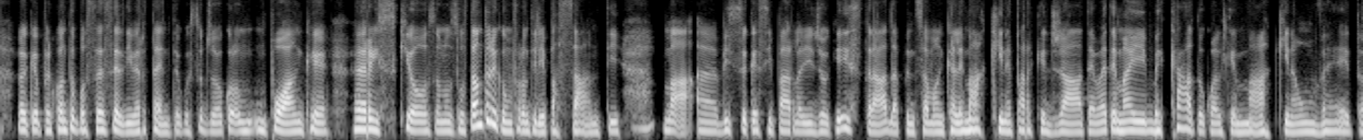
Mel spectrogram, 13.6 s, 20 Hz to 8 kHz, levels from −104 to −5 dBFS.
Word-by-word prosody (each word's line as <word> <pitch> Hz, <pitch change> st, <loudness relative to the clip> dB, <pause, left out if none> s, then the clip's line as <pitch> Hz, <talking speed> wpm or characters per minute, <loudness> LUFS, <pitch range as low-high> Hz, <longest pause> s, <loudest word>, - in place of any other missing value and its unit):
perché 165 Hz, -1 st, +2 dB
per 155 Hz, -, -2 dB
quanto 170 Hz, +4 st, +2 dB
possa 155 Hz, +1 st, -1 dB
essere 160 Hz, -1 st, +3 dB
divertente 140 Hz, -1 st, -2 dB
questo 140 Hz, +5 st, -7 dB
gioco 145 Hz, +2 st, -2 dB
un 150 Hz, 0 st, +1 dB
un 160 Hz, -2 st, 0 dB
po' 165 Hz, +1 st, +5 dB
anche 145 Hz, +1 st, +2 dB, 0.2 s
rischioso, 165 Hz, -3 st, +3 dB
non 150 Hz, 0 st, 0 dB
soltanto 190 Hz, -, +4 dB
nei 270 Hz, -, +7 dB
confronti 150 Hz, -2 st, 0 dB
dei 135 Hz, -1 st, +2 dB
passanti 140 Hz, 0 st, -3 dB, 0.4 s
ma, 160 Hz, -3 st, 0 dB
ehm, 150 Hz, -2 st, -4 dB
visto 160 Hz, +3 st, -3 dB
che 155 Hz, -1 st, -1 dB
si 160 Hz, 0 st, -7 dB
parla 145 Hz, -3 st, -2 dB
di 140 Hz, 0 st, -1 dB
giochi 145 Hz, +4 st, -2 dB
di 190 Hz, -, +2 dB
strada, 140 Hz, -2 st, -2 dB
pensavo 140 Hz, +1 st, -2 dB
anche 140 Hz, +4 st, -2 dB
alle 145 Hz, 0 st, +4 dB
macchine 160 Hz, -1 st, +1 dB
parcheggiate: 145 Hz, -3 st, -2 dB
avete 155 Hz, +3 st, +1 dB
mai 155 Hz, 0 st, +3 dB
beccato 155 Hz, +1 st, -1 dB
qualche 140 Hz, 0 st, -4 dB
macchina, 135 Hz, 0 st, -1 dB
un 140 Hz, +1 st, -1 dB
vetro? 140 Hz, 0 st, -3 dB
150 Hz, 180 wpm, -23 LUFS, 140-160 Hz, 0.4 s, nei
